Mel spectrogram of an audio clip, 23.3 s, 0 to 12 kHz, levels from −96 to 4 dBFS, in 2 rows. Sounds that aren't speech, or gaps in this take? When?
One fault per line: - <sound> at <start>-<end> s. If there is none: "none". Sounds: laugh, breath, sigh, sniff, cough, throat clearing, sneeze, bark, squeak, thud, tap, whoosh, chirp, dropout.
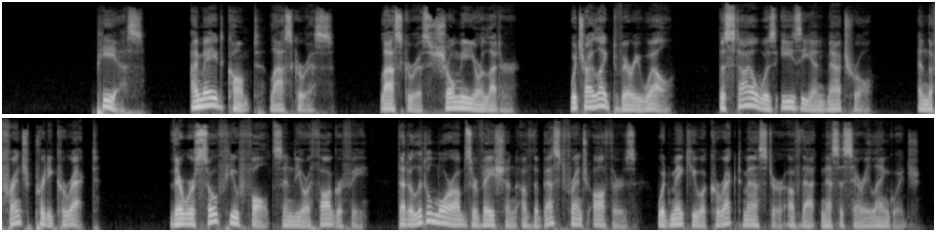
none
